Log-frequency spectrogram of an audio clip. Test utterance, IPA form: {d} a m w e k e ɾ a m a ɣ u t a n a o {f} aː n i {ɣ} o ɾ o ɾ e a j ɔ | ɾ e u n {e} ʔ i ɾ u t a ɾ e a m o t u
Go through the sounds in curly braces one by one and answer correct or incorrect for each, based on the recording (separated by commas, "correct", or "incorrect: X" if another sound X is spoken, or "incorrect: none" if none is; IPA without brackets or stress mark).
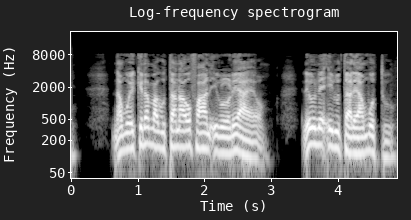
incorrect: n, correct, correct, correct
